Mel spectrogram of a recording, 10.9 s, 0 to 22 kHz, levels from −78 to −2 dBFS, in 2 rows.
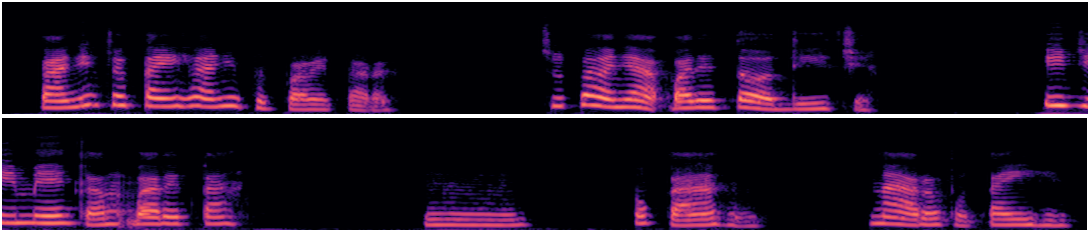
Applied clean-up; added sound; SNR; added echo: neural mask model DeepFilterNet 3.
